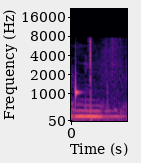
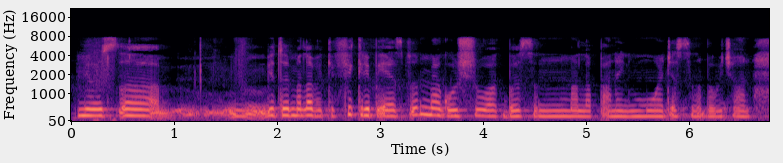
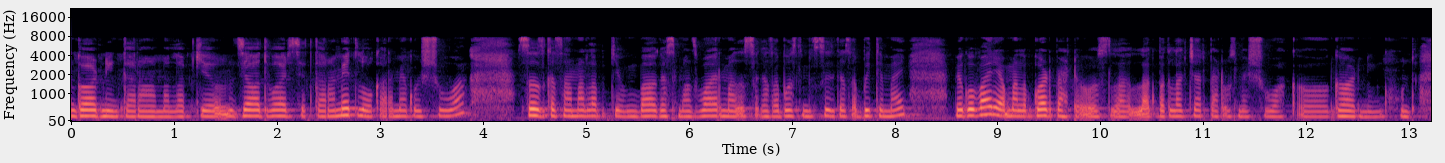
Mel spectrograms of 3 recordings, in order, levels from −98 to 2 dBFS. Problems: none marked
